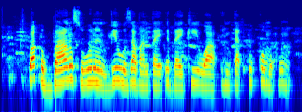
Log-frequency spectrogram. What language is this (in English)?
Gidar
